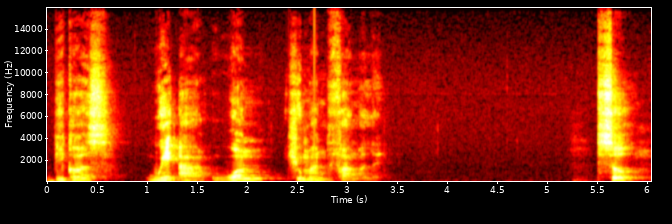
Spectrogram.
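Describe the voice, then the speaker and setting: A man hosting a casual livestream who greets viewers by name, repeats himself, and swings between loud bursts and quiet asides. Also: fairly high pitch. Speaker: livestream host.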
